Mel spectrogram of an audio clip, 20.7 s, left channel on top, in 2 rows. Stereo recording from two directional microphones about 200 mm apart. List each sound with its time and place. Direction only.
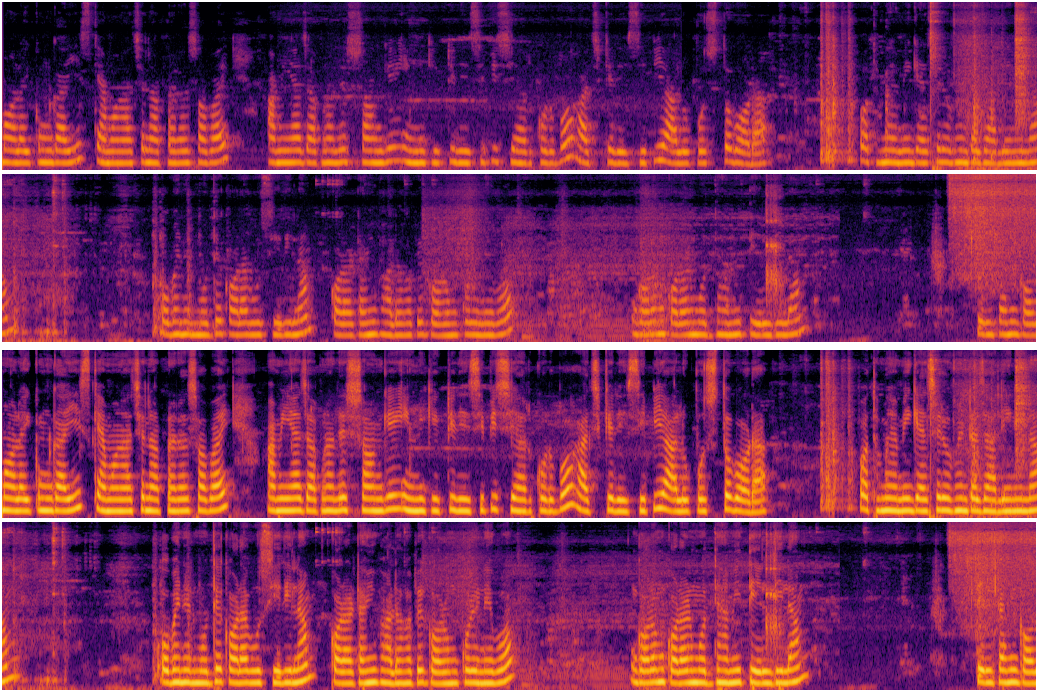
0.0 s speech: 60° right (ahead or behind)
8.5 s speech: 50° right (ahead or behind)
11.9 s speech: 55° right (ahead or behind)
16.7 s speech: 65° right (ahead or behind)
